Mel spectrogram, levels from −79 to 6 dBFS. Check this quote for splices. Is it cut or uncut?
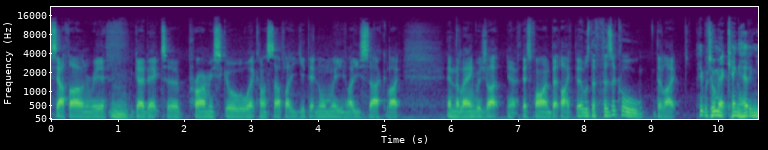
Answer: uncut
